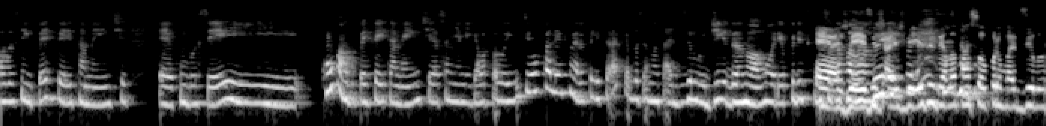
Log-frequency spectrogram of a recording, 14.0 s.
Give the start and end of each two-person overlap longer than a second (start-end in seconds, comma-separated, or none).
10.8-12.1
